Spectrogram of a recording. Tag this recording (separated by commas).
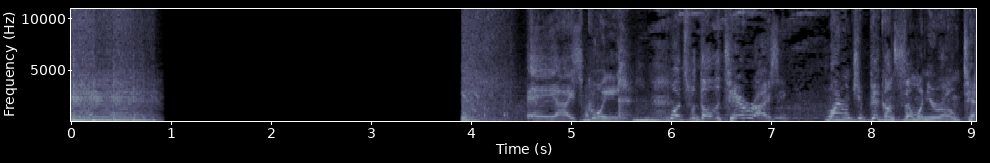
Speech, Music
